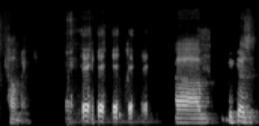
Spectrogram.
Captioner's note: everybody laughing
